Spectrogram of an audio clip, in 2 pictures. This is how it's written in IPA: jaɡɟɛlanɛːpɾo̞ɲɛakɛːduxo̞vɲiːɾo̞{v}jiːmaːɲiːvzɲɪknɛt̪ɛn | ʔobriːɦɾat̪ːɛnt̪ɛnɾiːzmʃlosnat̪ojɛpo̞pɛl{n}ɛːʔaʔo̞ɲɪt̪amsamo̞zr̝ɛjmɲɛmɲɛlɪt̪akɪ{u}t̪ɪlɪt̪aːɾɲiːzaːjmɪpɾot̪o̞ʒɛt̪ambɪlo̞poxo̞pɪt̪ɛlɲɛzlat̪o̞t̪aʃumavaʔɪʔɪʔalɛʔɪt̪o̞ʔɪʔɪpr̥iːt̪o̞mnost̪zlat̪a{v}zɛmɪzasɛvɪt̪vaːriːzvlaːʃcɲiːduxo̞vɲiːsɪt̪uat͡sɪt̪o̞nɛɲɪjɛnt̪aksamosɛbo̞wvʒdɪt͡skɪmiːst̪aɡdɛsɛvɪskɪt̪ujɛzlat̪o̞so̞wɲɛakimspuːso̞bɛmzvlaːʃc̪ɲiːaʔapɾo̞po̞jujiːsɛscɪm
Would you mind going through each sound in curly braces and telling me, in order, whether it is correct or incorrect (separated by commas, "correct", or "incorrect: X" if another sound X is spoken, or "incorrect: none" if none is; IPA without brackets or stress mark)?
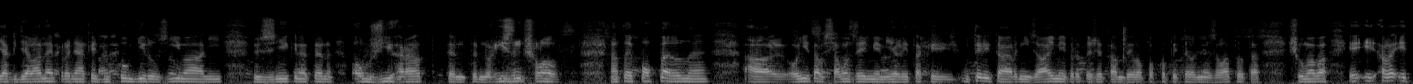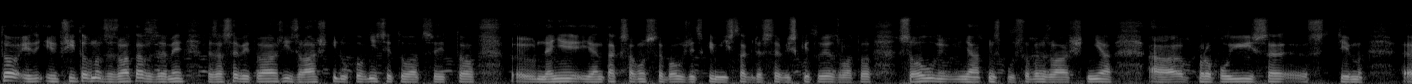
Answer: incorrect: z, correct, correct, correct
